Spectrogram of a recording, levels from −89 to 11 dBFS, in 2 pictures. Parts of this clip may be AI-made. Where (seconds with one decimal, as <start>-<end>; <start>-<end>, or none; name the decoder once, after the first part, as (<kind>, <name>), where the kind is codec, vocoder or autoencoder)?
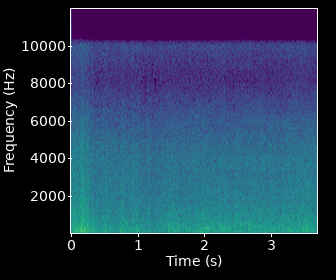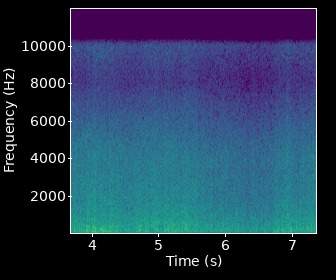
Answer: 1.4-5.8 (autoencoder, DAC-VAE)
